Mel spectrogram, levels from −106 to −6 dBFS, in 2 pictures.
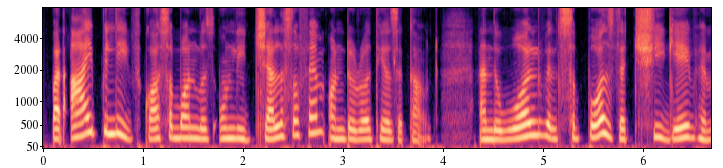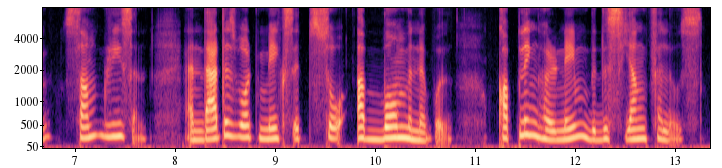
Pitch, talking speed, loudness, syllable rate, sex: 230 Hz, 165 wpm, -19 LUFS, 5.1 syllables/s, female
